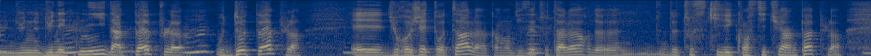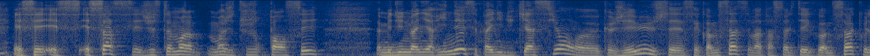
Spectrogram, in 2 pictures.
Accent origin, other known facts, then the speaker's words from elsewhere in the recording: Strasbourg, Grand Est, France; moved away; Il est né l'année où je suis parti de Strasbourg, où j'ai quitté Strasbourg. Donc, ça a une résonance toute particulière parce que ça touche à ma ville natale.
